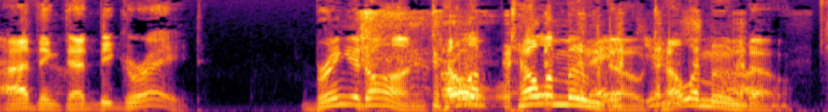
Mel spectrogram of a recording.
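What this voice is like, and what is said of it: Booming announcer voice. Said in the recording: “doing announcer voice for the rest of the show”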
